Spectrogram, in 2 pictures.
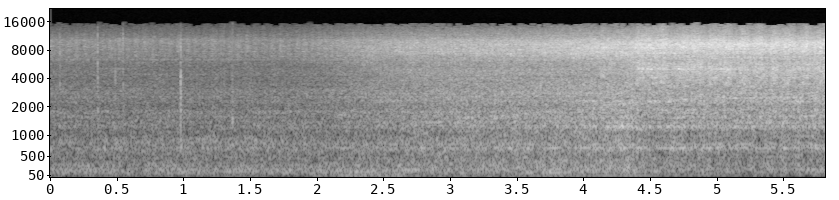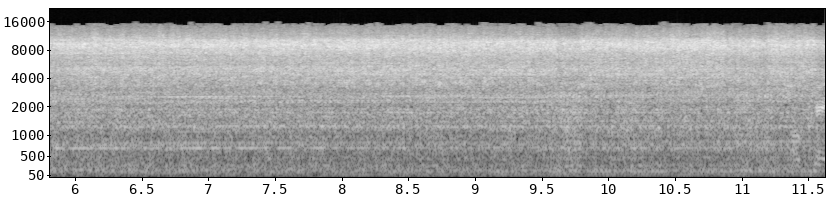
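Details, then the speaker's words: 2001 Chevrolet pickup with AC on, engine raised to 2,000 rpm: rough rattling, hitting knock over the high idle, absent below 2,000 rpm and also heard driving as gears change. "making like a round hitting noise after when we don't hit 2,000 rpm is just fine but the minute we get 2,000 rpm or if we're going down the road and as the gears are changing it starts to make that noise"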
